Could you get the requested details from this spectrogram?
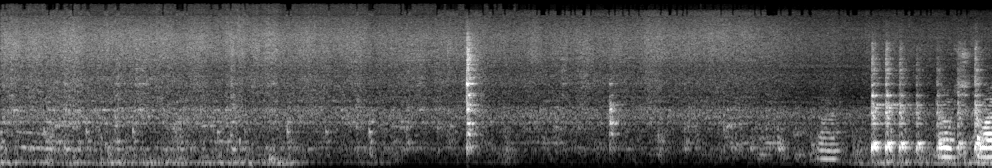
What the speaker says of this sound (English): Just going to give that a stir to combine it all.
